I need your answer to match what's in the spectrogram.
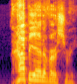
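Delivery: mock-cheerful sarcastic tone. Announcing a property tax raise as the anniversary celebration: sarcastic. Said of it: "I'm being sarcastic".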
